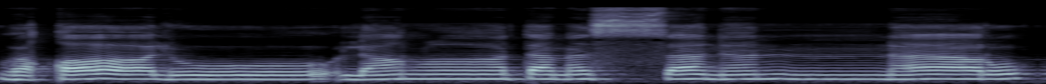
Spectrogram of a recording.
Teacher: یکسبون وقالوا لن تمسنا النار، یہ دیکھیں نون ساکن کے بعد تا حروف اخفا میں سے ہے، یہاں پہ اخفا ہوتا ہے جی، آگے نون ساکن کے بعد دوسری نون جو ہے مشدد ہے یہاں پہ اس لیے غنہ کیا۔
